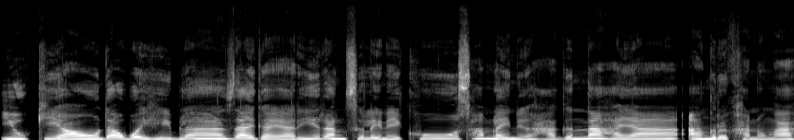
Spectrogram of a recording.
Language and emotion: Bodo, fearful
